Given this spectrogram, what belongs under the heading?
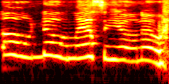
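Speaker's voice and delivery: mock very high, very slow, drawn-out sobbing wail. Retelling crying at an old movie where a dog dies: imitating own past crying. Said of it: "And I start crying".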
